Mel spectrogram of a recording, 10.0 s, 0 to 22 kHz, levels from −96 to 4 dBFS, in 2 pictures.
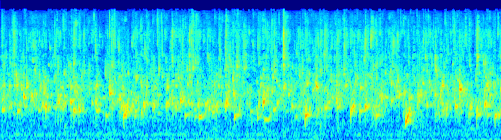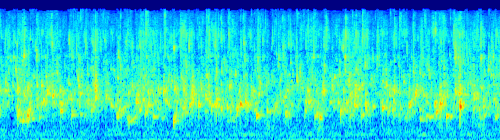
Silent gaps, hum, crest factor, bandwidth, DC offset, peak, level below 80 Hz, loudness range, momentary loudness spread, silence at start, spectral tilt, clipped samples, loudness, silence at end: none; none; 26 dB; 17 kHz; under 0.1%; -6 dBFS; -64 dBFS; 1 LU; 3 LU; 0 s; 1 dB/octave; under 0.1%; -29 LUFS; 0 s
